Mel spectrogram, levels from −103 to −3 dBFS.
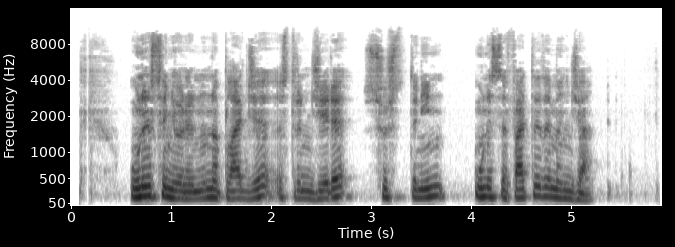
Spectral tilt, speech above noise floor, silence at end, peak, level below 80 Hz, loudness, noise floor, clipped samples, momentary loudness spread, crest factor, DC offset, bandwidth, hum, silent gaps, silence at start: -6 dB/octave; 37 dB; 0.7 s; -8 dBFS; -70 dBFS; -26 LUFS; -62 dBFS; under 0.1%; 11 LU; 18 dB; under 0.1%; 10 kHz; none; none; 0.6 s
